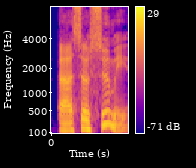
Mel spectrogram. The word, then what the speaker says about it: Sosumi: And so he came up with a new name, Sosumi. It's spelled Sosumi. So it doesn't look like Sosumi, but it sounds like Sosumi.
